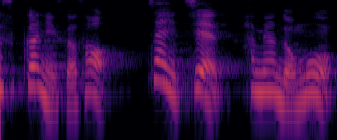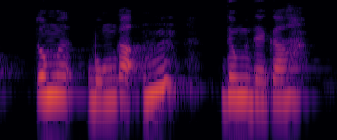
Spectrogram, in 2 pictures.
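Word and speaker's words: 再见: 그래서 막 찐 이렇게 막 일성으로 읽고 있는 거예요. 사성인데 그래서 한국인들은 꼭 인사할 때 老师 선생님 짜이찐 이런다는 거예요. 일상으로 막 이렇게.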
